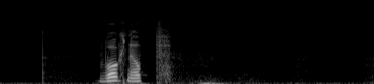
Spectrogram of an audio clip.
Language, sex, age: Norwegian, male, 32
